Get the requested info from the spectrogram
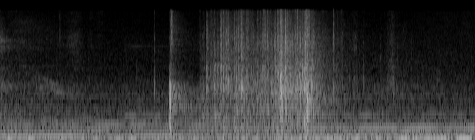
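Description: Tarot deck handled and shuffled by hand: a single card click a little under a second in, then a quick run of card flicks lasting about half a second, over quiet background music.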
